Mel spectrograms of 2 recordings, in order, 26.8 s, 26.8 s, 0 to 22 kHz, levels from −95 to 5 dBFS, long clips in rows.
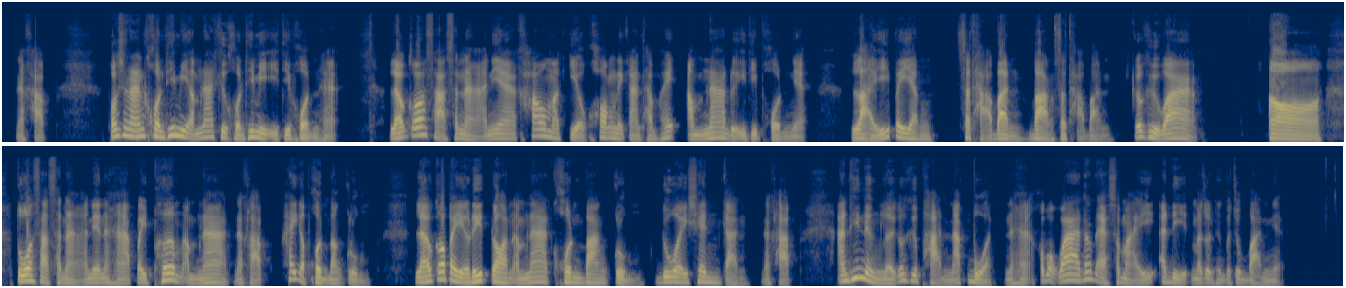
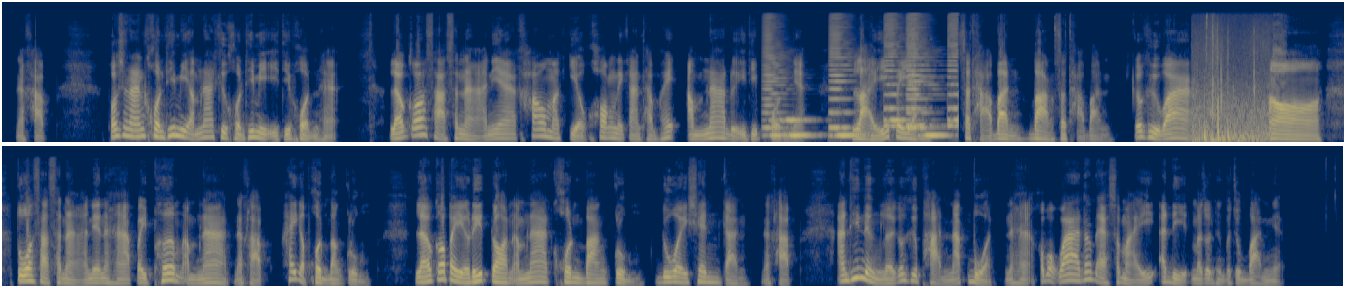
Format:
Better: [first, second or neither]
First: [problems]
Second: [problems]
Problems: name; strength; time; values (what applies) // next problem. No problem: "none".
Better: first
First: none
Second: alarm; loud; from 7.5 to 9.5 s; peak 5 dB above the speech // footsteps; loud; at 12 s; peak 1 dB above the speech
